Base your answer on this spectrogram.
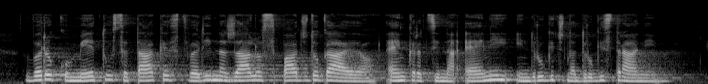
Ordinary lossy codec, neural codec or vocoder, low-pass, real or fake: none; none; 10.8 kHz; real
